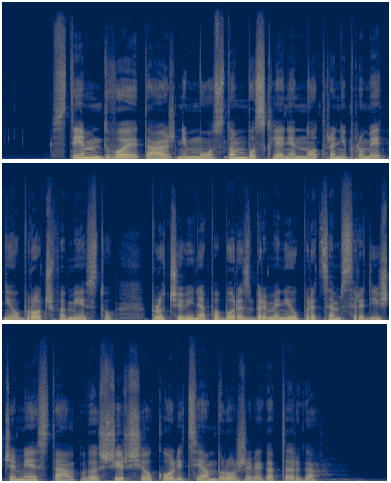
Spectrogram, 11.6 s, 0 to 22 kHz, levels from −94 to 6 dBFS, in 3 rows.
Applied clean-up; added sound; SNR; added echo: none; none; none; none.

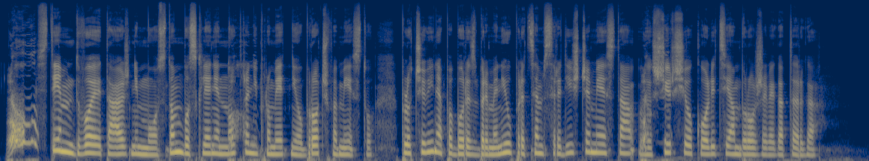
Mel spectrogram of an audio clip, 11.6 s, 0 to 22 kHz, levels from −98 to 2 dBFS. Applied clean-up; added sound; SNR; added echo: neural mask model DeepFilterNet 3.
